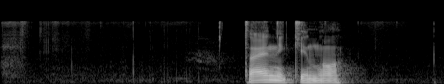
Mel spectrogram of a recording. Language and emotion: Russian, neutral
